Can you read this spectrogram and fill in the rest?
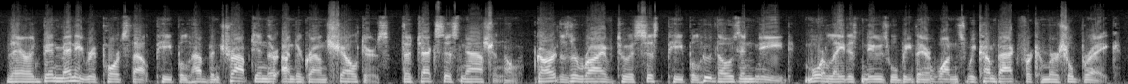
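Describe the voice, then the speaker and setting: A man's voice: mid-range voice, natural voice, poor audio. A man playing a local TV news anchor, formally reading a scripted disaster report.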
